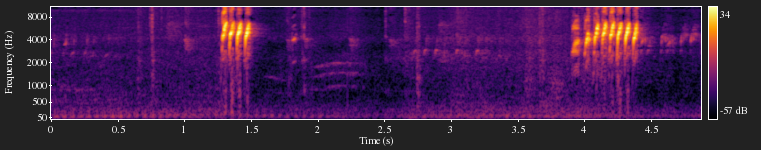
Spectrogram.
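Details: Caged flamboyan songbird giving two short, very high buzzy chattering bursts about three seconds apart, each a quick run of rapid notes, over a steady low hum.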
